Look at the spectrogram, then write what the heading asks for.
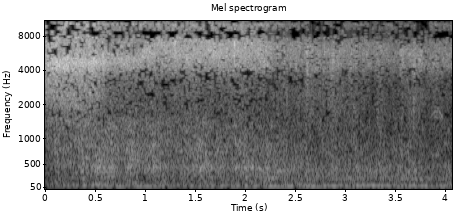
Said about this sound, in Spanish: Entre lo del lunes y lo de esta madrugada con los truenos, bueno, mucha gente, como vemos, el 100% de los que estamos en esta mesa se despertaron a las 3:30 de la mañana con truenos que eran una pasada como este.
